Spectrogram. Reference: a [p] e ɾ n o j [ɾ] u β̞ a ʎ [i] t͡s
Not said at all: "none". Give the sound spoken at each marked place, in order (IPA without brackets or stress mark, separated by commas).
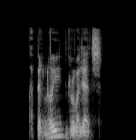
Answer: p, r, a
